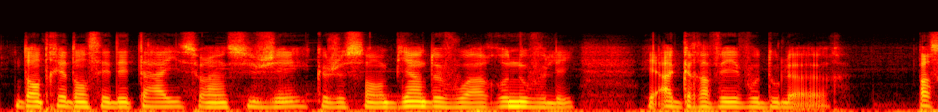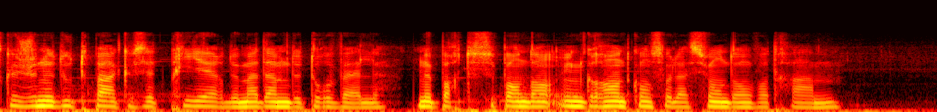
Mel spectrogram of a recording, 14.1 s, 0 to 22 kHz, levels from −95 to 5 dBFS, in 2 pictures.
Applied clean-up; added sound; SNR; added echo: neural separator model SepFormer DNS4.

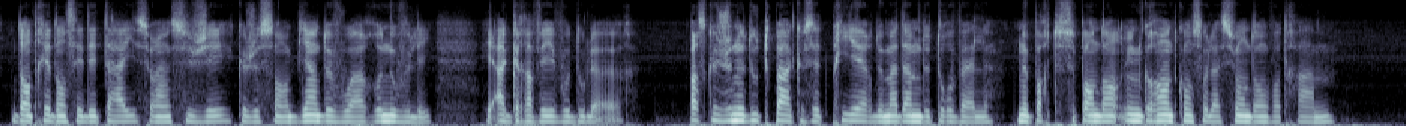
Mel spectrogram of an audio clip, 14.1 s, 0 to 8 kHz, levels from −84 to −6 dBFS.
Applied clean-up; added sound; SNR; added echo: none; none; none; none.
